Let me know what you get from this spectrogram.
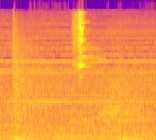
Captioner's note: knife wipe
